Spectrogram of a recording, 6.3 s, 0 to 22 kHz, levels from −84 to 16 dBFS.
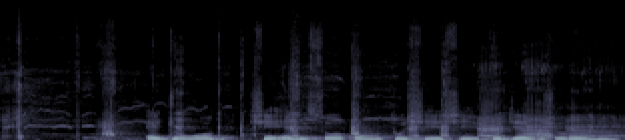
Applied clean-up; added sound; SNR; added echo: none; Cough; 15 dB; none.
